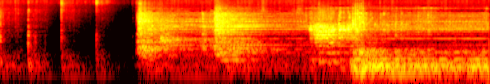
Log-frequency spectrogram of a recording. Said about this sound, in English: You start the mechanism to open the garage door, then jump onto the truck.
